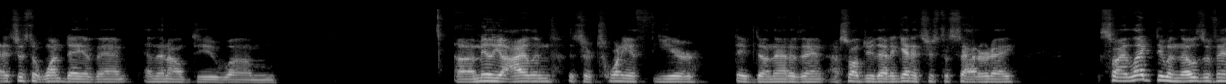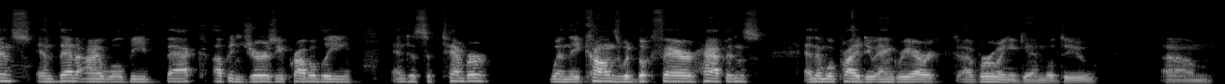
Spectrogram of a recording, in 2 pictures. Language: English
